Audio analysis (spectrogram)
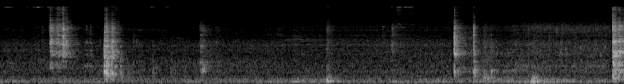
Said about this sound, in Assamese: অলপ দেৰি মই ঢাকন লগাই দিম।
